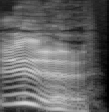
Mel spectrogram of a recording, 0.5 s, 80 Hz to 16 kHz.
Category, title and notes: Speech > Solo speech
Man Pain Muffled
This hurts but not too much. Male vocal recorded using Shure SM7B → Triton FetHead → UR22C → Audacity → RX → Audacity.
scream, yell, man, screaming, shouting, pain, voice, emotional, masculine, hurt, emotion, muffle, vocal, painful, male, surpressed, interjection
